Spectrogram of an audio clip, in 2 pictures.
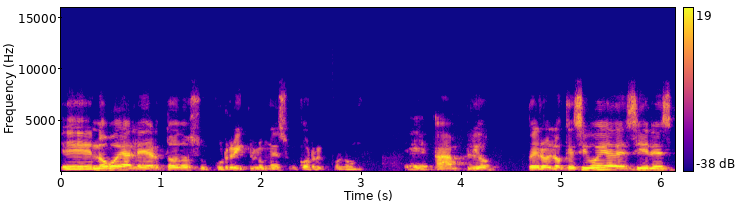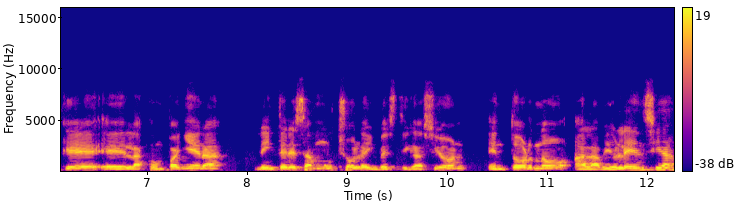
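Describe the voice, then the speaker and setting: With a normal speaking voice, a man talks at a fairly slow pace, his pitch fairly high with ordinary variation. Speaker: podcast co-host, sociologist. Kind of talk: casual chat.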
